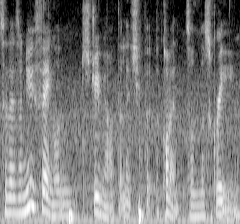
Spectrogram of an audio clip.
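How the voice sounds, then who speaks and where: A soft-spoken woman with a fairly low pitch uses very wide pitch swings, heard with audible room echo and noticeable background noise. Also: moderate pace. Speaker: illustrator and planner live streamer. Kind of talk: casual live stream chat. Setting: live stream at home. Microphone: too quiet, gain all the way up.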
